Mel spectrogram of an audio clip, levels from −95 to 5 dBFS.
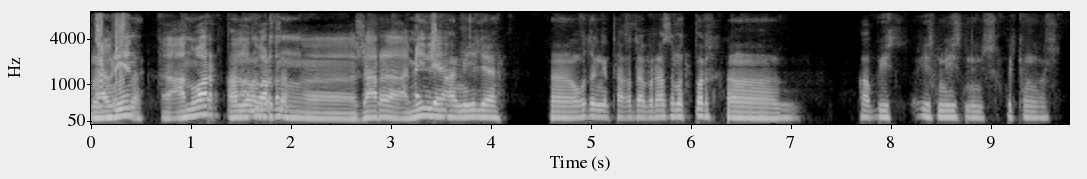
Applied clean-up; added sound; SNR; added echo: neural mask model Resemble Enhance denoiser.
